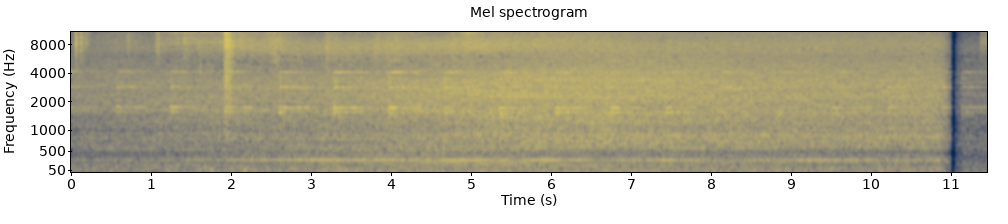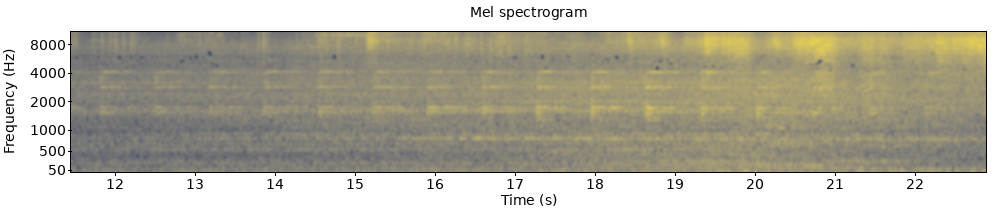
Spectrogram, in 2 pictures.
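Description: NJ Transit commuter train running past on the rails: rumbling wheel and rail noise with steady humming tones over it, swelling and then easing. The sound cuts off abruptly about eleven seconds in, and a second train sound builds up again afterwards.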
